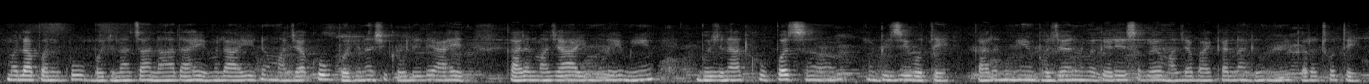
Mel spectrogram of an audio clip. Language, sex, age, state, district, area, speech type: Marathi, female, 60+, Maharashtra, Nanded, rural, spontaneous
